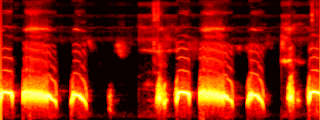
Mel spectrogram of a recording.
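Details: Mellow dove coos: a long drawn coo, a short coo, then after a pause another phrase of quick coos, an extended falling note and closing coos. Faint high bird notes sound behind.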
